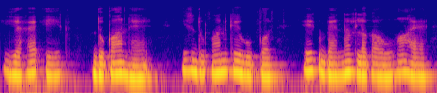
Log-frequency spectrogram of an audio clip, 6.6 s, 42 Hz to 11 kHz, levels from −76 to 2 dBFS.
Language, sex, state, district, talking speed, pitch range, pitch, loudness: Hindi, male, Uttar Pradesh, Saharanpur, 120 wpm, 115-140 Hz, 125 Hz, -14 LUFS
